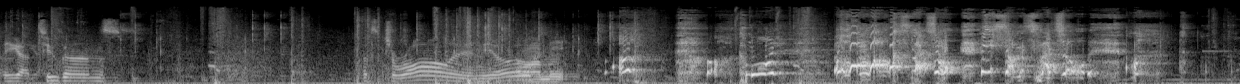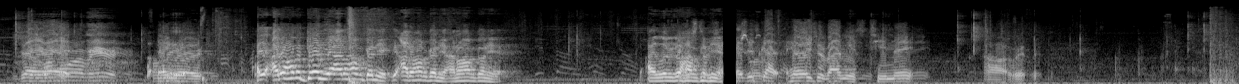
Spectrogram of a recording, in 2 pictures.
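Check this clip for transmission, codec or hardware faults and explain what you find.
Two playback faults occur back to back near the end. At 19.62 s a playback stall sets in, most likely because the player ran short of buffered data or its output thread was held up. The sound simply stops mid-flow for about 140 ms, then resumes at 19.77 s.

From 19.77 s to 20.69 s comes a time-compressed catch-up: the player trims its accumulated backlog by dropping small slices and cross-fading the joins. The audio runs about 1.15 times fast at unchanged pitch, sounding rushed.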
